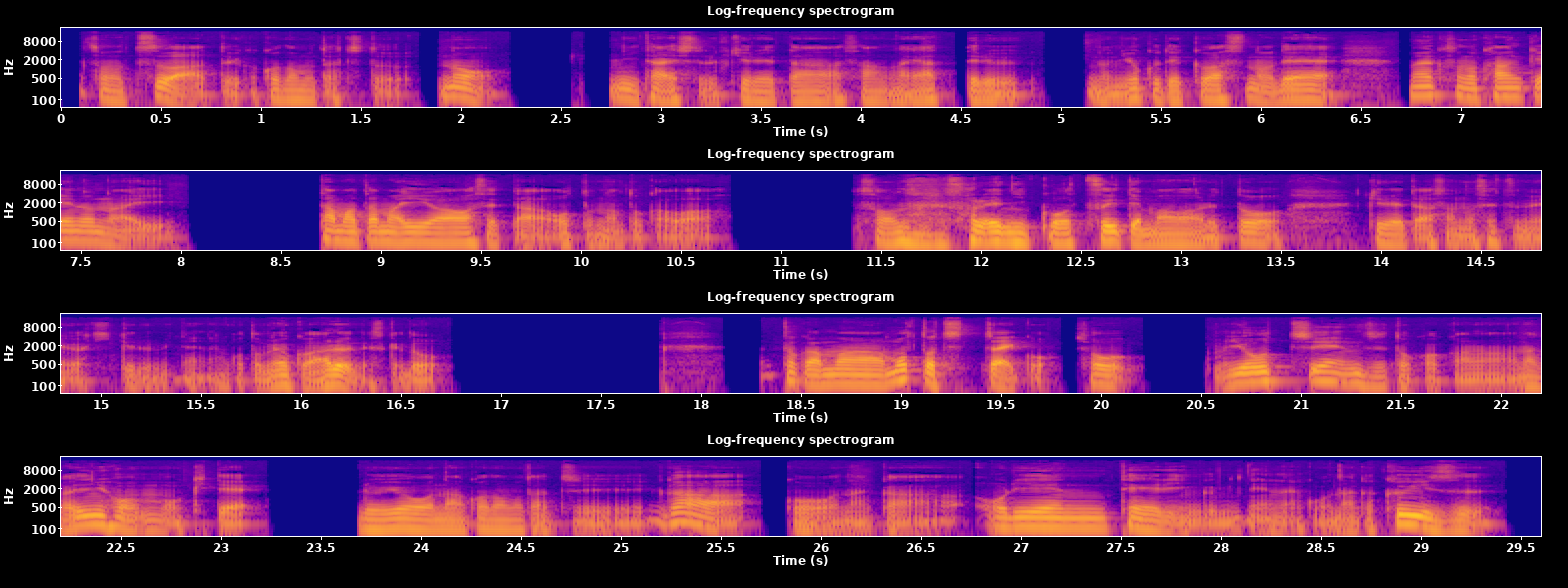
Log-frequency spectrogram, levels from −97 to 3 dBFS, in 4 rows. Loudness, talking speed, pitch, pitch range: -25 LUFS, 370 characters per minute, 110 Hz, 95-120 Hz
